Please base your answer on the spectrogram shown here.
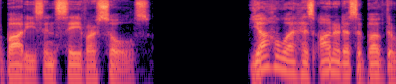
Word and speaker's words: Yahweh: Yahweh, Yahwa, the proper pronunciation of the name of Aloa, God as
